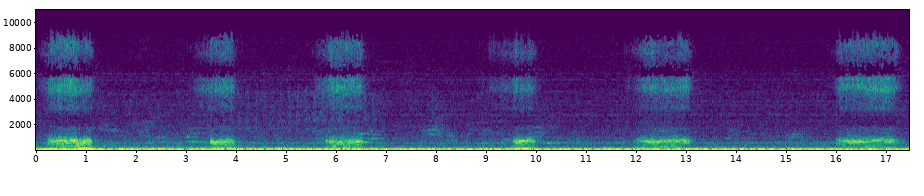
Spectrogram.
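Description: Rattling, buzzy snores about every three seconds, roughly 20 a minute, over a steady low hum; loud snoring typical of a flat-faced dog.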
